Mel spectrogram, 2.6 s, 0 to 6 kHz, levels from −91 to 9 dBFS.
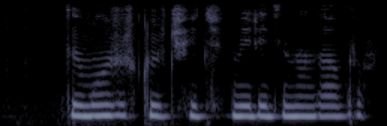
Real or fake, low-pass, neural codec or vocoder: fake; 5.4 kHz; autoencoder, 48 kHz, 128 numbers a frame, DAC-VAE, trained on Japanese speech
